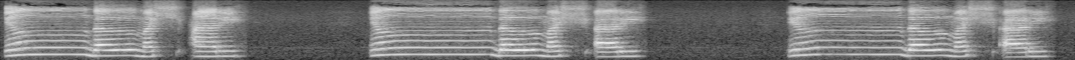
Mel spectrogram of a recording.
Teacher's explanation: Ketika mengucapkan huruf da, lidahnya, ujung lidah ini berada di gusi gigi bawah ya. Ya, tapi tetap di dalam seperti akan membentuk huruf makhraj da, tapi huruf makhraj da-nya berada di atas, di gusi gigi atas, tapi dari bawah. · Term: ikhfa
